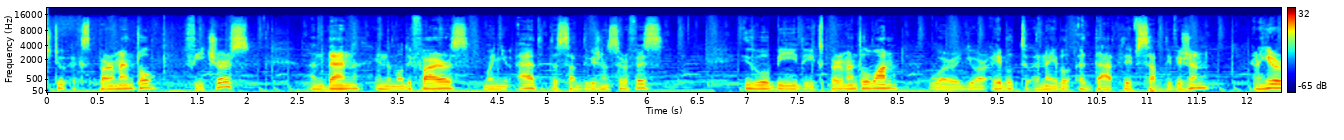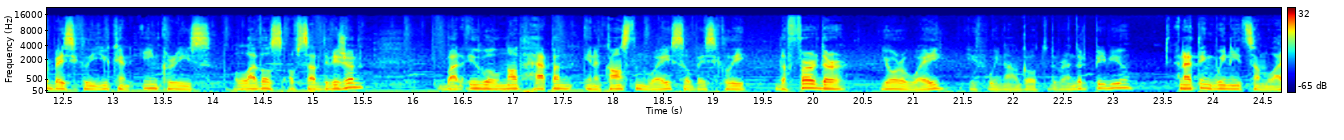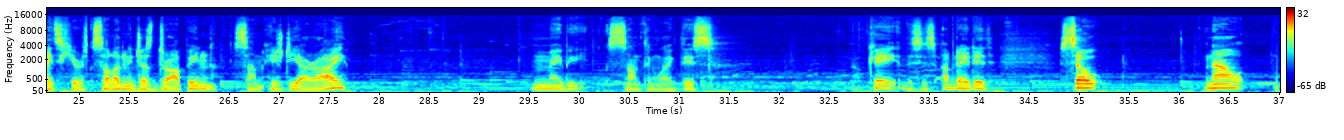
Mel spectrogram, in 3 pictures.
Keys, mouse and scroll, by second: 2.6 click, 3.5 click, 4.0-6.2 drag, 10.6 click, 13.1 click, 13.9 click, 14.7 click, 17.6 scroll down 1, 18.2 scroll down 1, 18.6 middle click, 19.0 scroll down 2, 19.5-19.8 shift+middle drag, 21.1 z, 23.4 click, 24.1 click, 24.9 click, 26.3 click, 27.2 click, 29.2 click, 32.7 middle click, 33.0-33.5 scroll down 3, 33.7 middle click, 34.1 scroll up 3, 36.0 middle click, 36.9 click, 36.9-37.0 scroll down 1.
